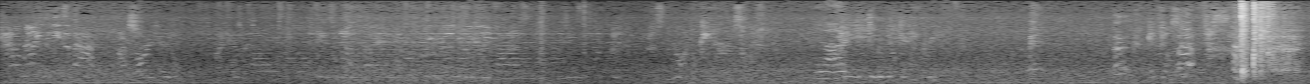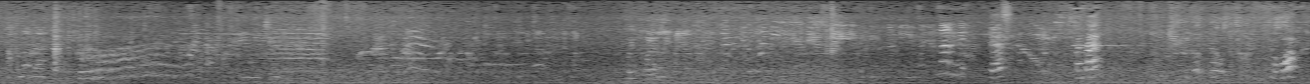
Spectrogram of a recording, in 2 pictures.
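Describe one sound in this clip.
A small child babbles and chatters.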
